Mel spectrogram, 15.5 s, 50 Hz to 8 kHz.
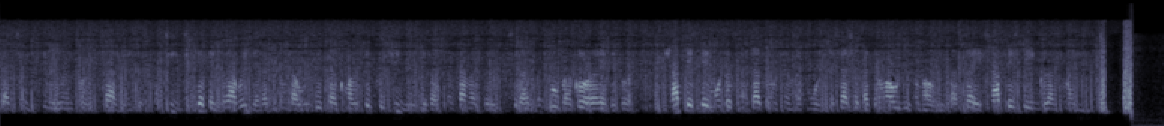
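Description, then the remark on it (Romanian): A weak, noisy amateur radio transmission via a repeater from a station running 50 watts, with band-limited, crackly voice chatter under a steady hiss, ending with a sharp squelch burst as the signal drops. “Da, Roger, am înțeles că vii cu 50 de bați, dar din păcate repetorul nu te ajută foarte mult.”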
